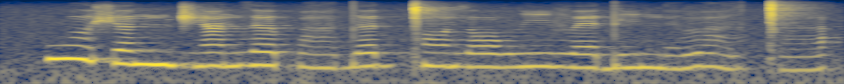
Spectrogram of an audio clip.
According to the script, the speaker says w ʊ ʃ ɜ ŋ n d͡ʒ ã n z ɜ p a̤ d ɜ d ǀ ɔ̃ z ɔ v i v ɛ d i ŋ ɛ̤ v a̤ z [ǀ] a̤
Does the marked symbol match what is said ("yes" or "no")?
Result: yes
